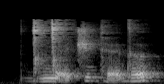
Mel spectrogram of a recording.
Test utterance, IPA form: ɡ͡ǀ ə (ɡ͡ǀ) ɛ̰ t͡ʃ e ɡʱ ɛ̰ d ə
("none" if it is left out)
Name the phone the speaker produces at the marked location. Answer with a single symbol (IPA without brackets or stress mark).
ŋ͡ǀ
